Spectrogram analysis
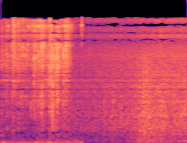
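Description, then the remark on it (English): Coins drop and clink against a hard surface in a quick burst of bright metallic jingles during the first second, then give way to a soft, steady hiss. “Drop in a coin. Charin charin.”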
